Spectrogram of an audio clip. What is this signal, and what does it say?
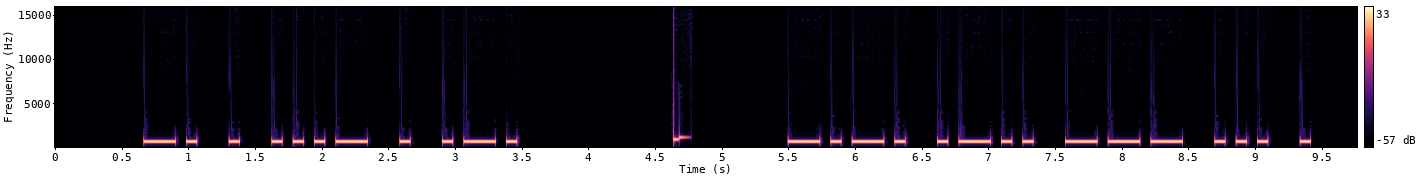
Morse code, heard as a keyed tone, about 15 wpm, 700 Hz. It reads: NEVER CLOSE
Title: Sentences from Top 300 Words - New Word Drill - 15wpm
